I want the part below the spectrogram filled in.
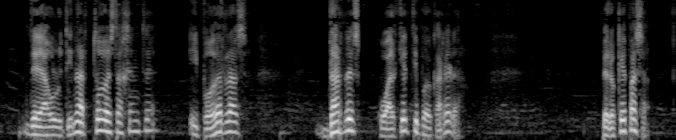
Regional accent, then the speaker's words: Hernani, Basque Country, Spain; Mi tierra, mira, acabo de estar, ahora he pasado el mes de julio allí. Y la verdad, en mi pueblo, que soy de Hernani, hay dos calles importantísimas.

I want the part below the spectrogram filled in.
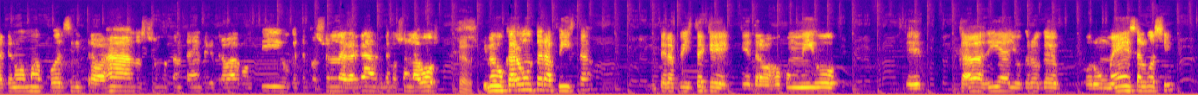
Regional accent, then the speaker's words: Venezuela; Entonces me aboqué a la labor social en mi país, Venezuela

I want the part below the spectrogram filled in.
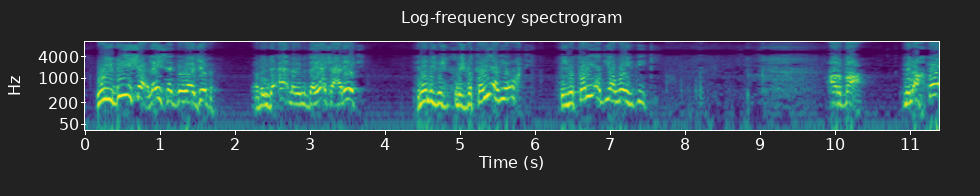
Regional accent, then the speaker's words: Egypt; زي عندنا في مصر في الريف والصعيد،

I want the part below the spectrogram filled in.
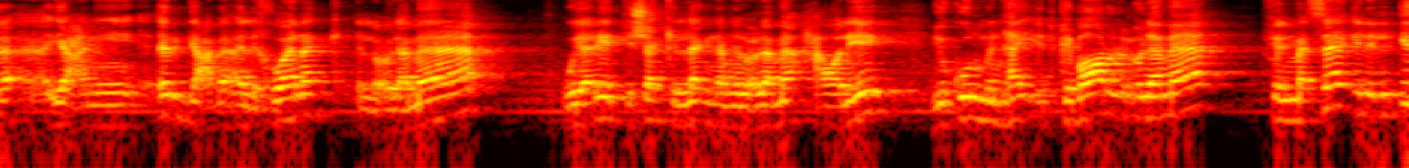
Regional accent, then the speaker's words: Egypt; طالع واحد رئيس الصليبيين هناك عندنا في مصر وبيقول بالنص كده

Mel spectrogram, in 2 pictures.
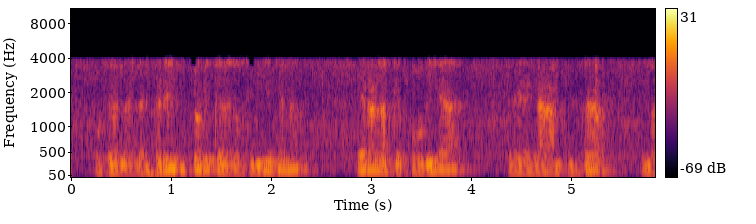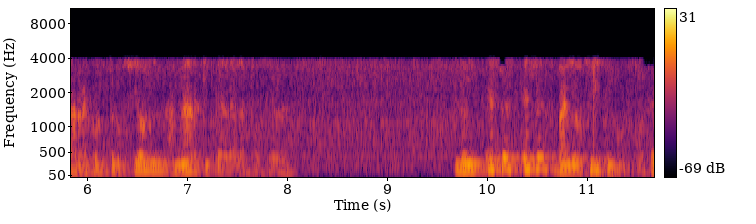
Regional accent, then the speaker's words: Mexico City, Mexico; now in Oaxaca, Mexico; por mi aspecto, se pueden dar cuenta que no soy oaxaqueño, yo soy chilango, antropólogo por la ENA, que por causa de un extraño tsunami en 1980 me fui a Oaxaca y no regresé. Allá, desde ayer, desde entonces estoy allá.

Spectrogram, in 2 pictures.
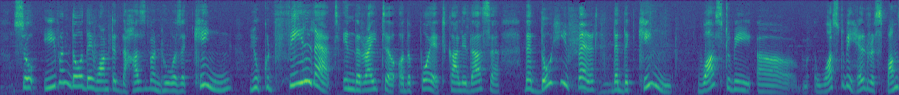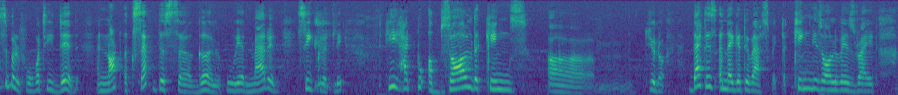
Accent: India; when I went there as an Indian, it took me marathon effort to drain myself of my association

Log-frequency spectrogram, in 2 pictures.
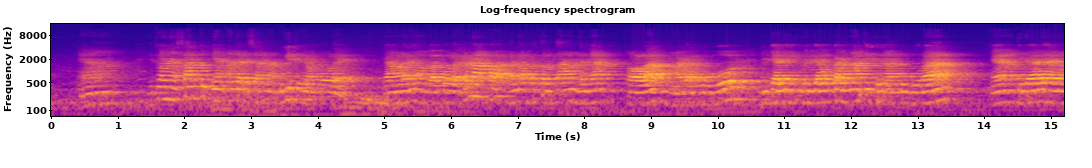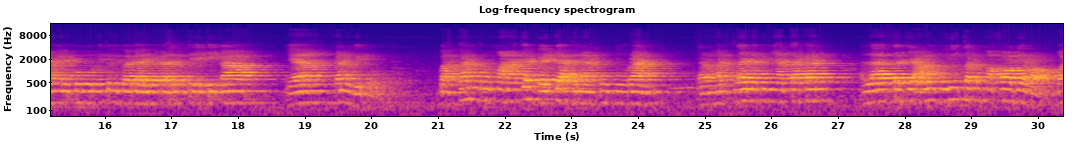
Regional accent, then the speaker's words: Jakarta, Indonesia; Saya lahir di Bendungan Hilir, besar di Karetengsin, ngambil dulu dari Tanah Abang.

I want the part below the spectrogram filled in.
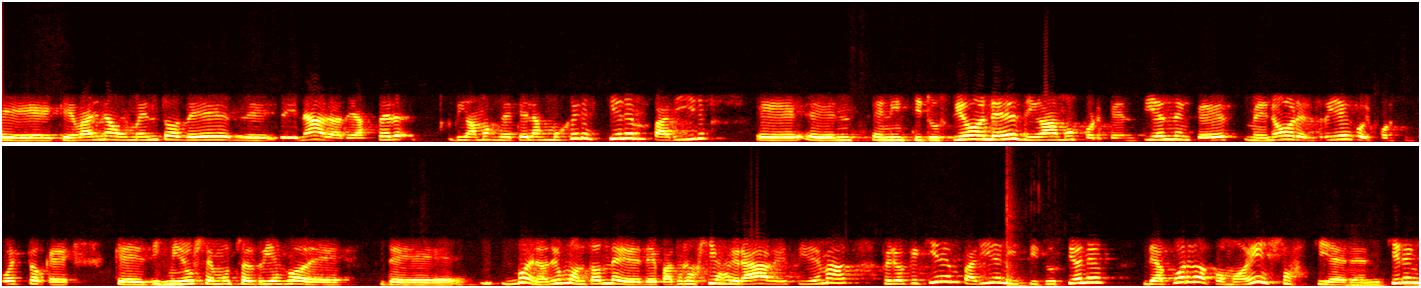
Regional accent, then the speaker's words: Buenos Aires, Argentina; yo soy de Buenos Aires, me mudé acá hace unos años, sí. Hice toda mi formación y mi residencia en un hospital del conurbano, en Buenos Aires

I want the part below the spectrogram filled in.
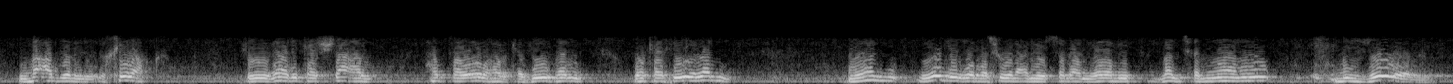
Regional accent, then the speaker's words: Syria; وفي كثير من البلاد عندنا في سوريا

